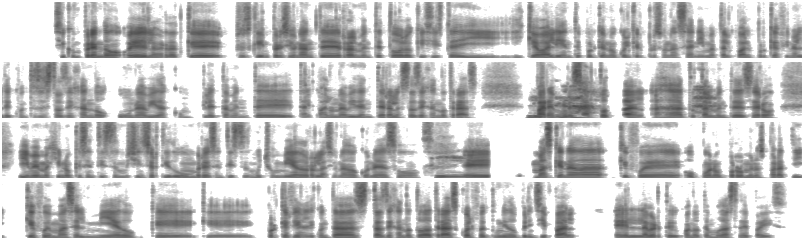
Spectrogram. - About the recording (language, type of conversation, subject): Spanish, podcast, ¿Qué consejo práctico darías para empezar de cero?
- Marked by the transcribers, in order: "sentiste" said as "sentistes"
